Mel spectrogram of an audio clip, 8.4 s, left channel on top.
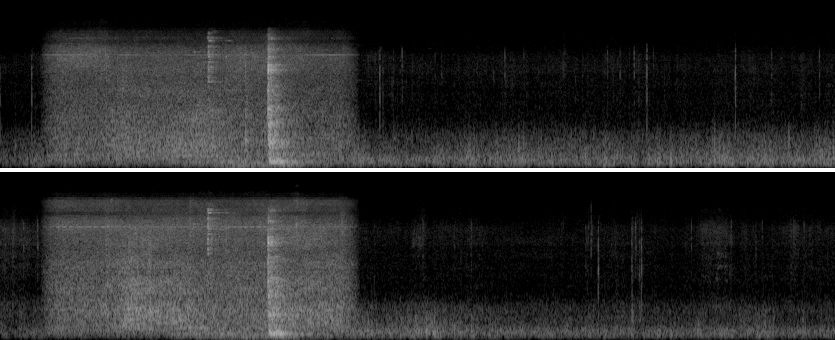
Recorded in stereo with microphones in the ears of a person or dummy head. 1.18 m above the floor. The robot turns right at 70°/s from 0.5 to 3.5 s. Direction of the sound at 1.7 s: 65° right (ahead or behind).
